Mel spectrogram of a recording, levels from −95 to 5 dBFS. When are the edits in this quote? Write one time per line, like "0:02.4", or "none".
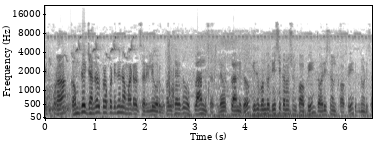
0:04.1
0:05.4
